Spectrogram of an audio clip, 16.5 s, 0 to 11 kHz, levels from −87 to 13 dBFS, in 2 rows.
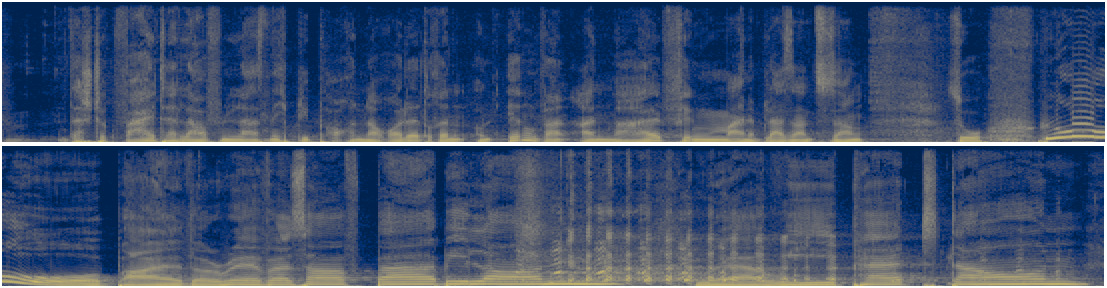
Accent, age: German, 60-79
